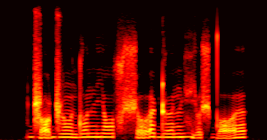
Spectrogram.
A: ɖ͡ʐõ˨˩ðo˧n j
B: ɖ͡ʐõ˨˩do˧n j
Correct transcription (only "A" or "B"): B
